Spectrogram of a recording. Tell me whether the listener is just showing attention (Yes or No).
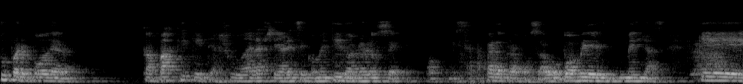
Yes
